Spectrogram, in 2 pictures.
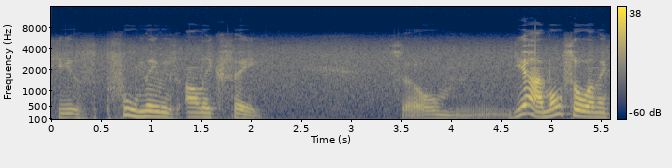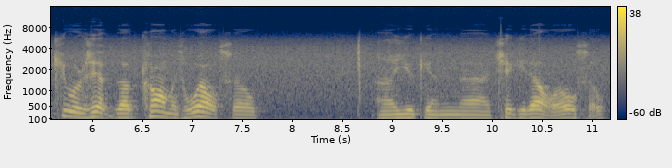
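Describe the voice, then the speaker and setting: A Russian-accented man chats as a radio amateur, slowly and haltingly, feeling for his words. The sound is a little dull, with faint noise around his mid-pitched voice. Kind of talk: casual ham radio chat. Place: at home at a computer. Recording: muffled, slightly noisy radio link recording.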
